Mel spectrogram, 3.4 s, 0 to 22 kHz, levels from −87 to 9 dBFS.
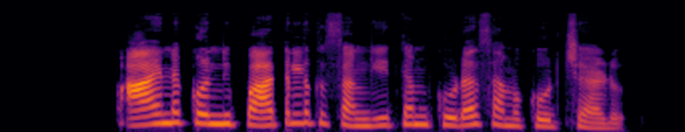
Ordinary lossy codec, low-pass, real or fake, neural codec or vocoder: none; 14.4 kHz; fake; codec, 44.1 kHz, 3.4 kbps, Pupu-Codec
